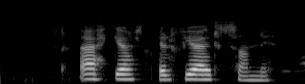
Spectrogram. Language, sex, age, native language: Icelandic, male, 10, Icelandic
